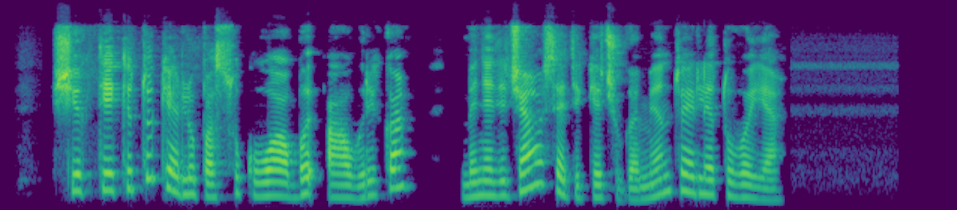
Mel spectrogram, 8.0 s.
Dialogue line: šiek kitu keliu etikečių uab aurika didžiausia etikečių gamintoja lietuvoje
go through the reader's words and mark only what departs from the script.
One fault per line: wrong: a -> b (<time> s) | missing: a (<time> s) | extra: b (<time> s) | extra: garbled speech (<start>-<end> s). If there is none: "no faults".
extra: tiek (0.8 s)
wrong: etikečių -> pasuko (1.7 s)
extra: bene (4.0 s)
